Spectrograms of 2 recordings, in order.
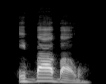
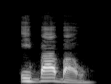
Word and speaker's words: ibabaw: It is the focus marker that introduces the main topic of this sentence, which in this case is a phrase starting with ibabaw. Ibabaw. Ibabaw. Ibabaw is spelled as I-B-A-B-A-W.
